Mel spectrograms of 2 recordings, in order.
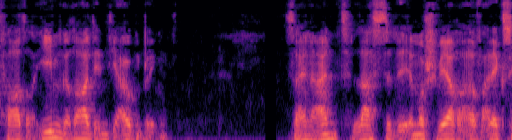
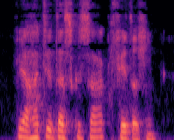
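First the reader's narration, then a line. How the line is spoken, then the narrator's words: Tsarevich stammering. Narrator (German): stammelte der Zarewitsch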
